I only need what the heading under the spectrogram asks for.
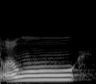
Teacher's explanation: عین کی ادائیگی حلق کے درمیان والے حصے سے ہوگی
